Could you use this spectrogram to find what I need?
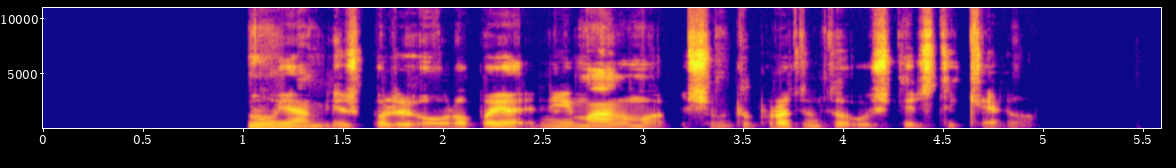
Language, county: Lithuanian, Šiauliai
